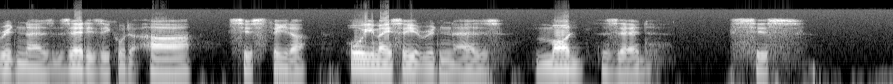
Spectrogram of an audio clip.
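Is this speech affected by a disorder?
No.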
